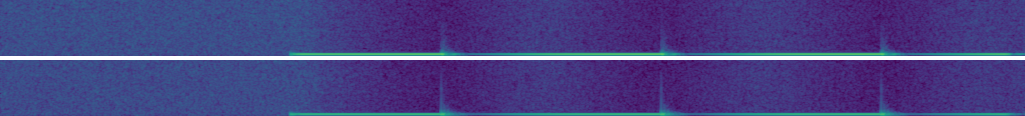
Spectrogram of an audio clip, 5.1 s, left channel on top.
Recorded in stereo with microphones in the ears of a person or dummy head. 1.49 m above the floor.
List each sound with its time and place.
1.4 s an alarm: 40° right (ahead or behind), 1.3 m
